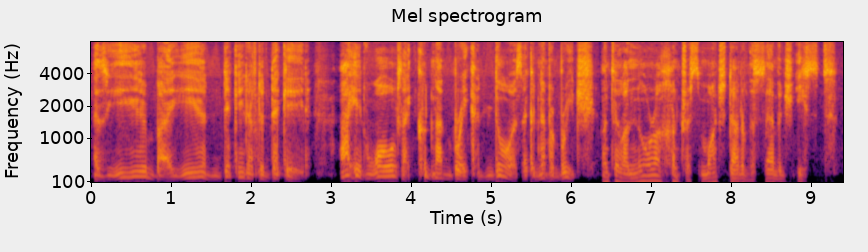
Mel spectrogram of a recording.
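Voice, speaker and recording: A man's voice: low-pitched, moderate pace, pushed and bright, slightly rough, no echo, full character voice, poor audio. An actor playing a secretive, learned middle-aged man in a video game, imperious and condescending, with formal, precise diction. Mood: grave, reflective. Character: secretive, learned older male wanderer, imperious and impatient. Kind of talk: video game character dialogue.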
